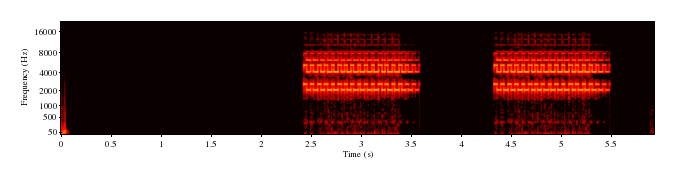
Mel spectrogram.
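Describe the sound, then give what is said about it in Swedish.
A telephone rings twice, each ring a bright, buzzy trill lasting about a second, separated by a short silence. The sound is clear, with no voices. “Jag vaknade av att telefonen ringde.”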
